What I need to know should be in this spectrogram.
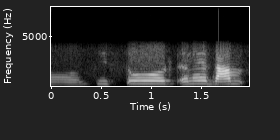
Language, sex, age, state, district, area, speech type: Assamese, female, 30-45, Assam, Nagaon, urban, conversation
